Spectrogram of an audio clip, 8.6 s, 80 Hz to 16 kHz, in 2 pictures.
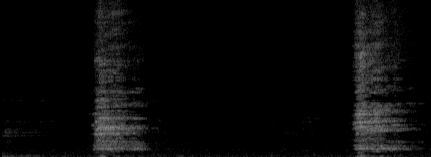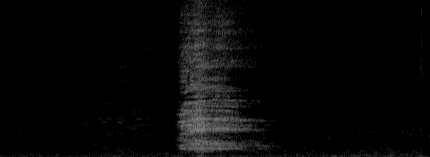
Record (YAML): exhalation_length: 8.6 s
exhalation_amplitude: 799
exhalation_signal_mean_std_ratio: 0.4
survey_phase: beta (2021-08-13 to 2022-03-07)
age: 65+
gender: Male
wearing_mask: 'No'
symptom_none: true
smoker_status: Never smoked
respiratory_condition_asthma: false
respiratory_condition_other: false
recruitment_source: REACT
submission_delay: 3 days
covid_test_result: Negative
covid_test_method: RT-qPCR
